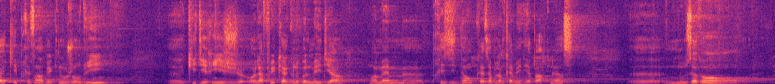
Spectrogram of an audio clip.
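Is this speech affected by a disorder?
No.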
